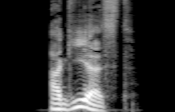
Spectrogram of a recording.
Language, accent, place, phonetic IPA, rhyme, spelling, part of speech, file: German, Germany, Berlin, [aˈɡiːɐ̯st], -iːɐ̯st, agierst, verb, De-agierst.ogg
- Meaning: second-person singular present of agieren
